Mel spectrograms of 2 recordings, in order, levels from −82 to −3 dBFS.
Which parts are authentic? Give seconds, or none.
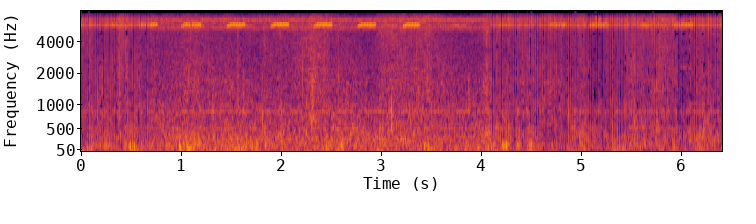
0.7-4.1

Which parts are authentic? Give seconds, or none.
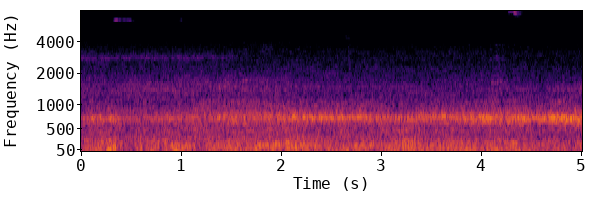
1.7-2.7; 3.3-4.4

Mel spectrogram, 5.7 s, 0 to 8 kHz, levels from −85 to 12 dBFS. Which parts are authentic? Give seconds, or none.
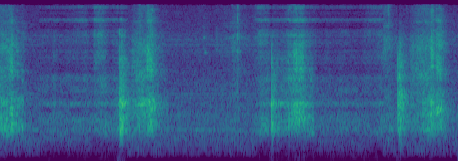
0.0-0.5; 1.6-3.2; 4.8-5.7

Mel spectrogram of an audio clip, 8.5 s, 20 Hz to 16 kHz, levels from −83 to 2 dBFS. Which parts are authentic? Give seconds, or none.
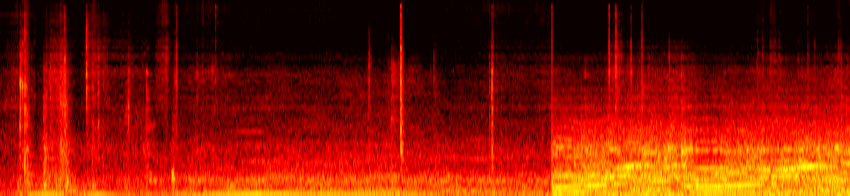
3.4-4.4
